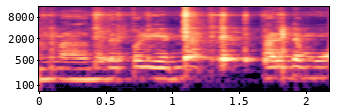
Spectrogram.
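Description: A person talking, with no other sound standing out above the voice.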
